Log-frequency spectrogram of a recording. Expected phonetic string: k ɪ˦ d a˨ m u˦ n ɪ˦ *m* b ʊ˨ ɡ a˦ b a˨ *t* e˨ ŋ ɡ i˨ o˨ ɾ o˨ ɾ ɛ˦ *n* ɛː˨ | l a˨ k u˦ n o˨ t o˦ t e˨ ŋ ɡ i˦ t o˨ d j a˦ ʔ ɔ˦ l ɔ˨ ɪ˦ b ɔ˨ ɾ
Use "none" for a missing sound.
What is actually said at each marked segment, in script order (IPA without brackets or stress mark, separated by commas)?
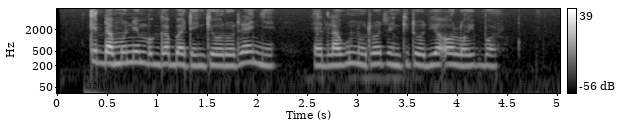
m, t, ɲ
